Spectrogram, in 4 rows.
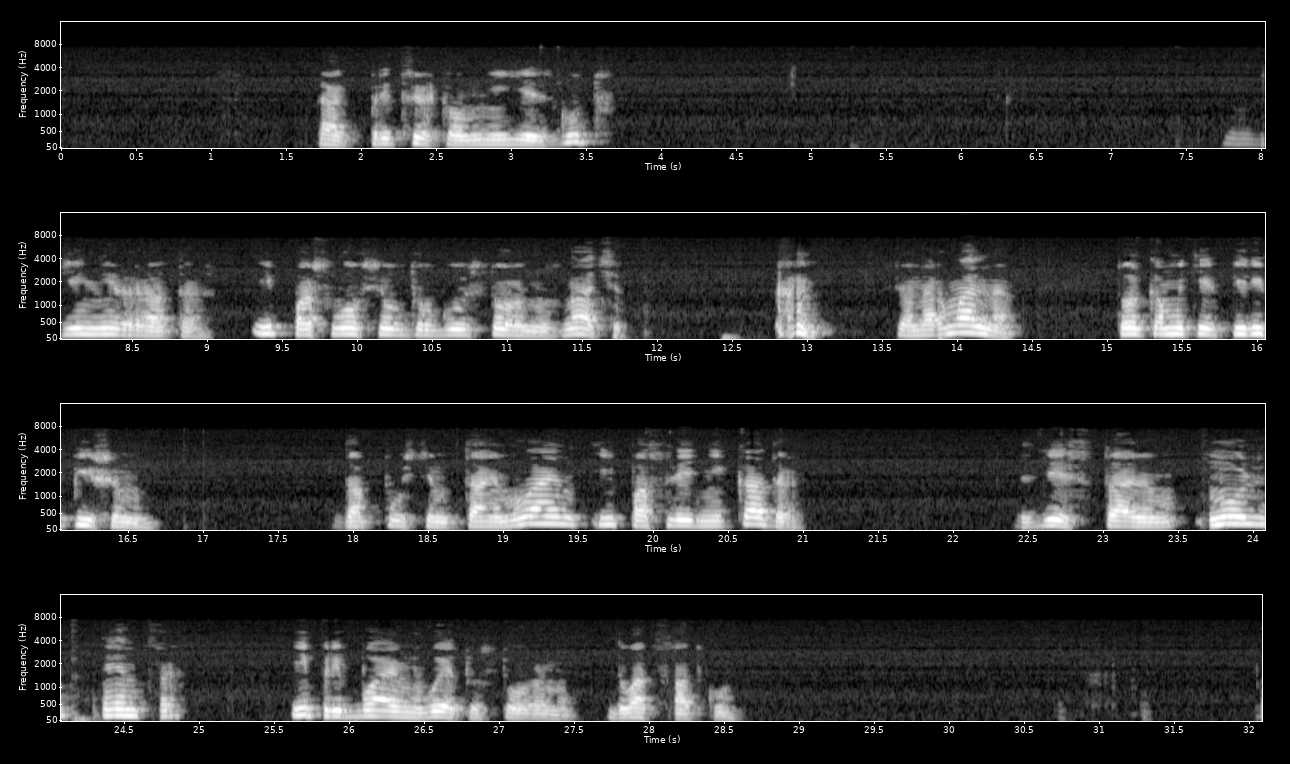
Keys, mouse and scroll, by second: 3.1 click, 5.2-7.6 drag, 11.7 space, 15.3 click, 17.0-18.8 drag, 19.9 click, 20.6 click, 22.4-24.8 drag, 25.8-30.7 drag.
